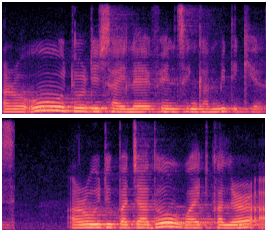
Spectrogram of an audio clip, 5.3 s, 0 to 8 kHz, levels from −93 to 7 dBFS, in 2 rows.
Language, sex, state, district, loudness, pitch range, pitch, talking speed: Nagamese, female, Nagaland, Dimapur, -16 LUFS, 195-220 Hz, 205 Hz, 170 wpm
